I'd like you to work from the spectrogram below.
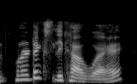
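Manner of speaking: ordinary talk, nothing marked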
